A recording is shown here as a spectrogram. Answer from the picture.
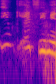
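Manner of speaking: high-pitched screechy voice.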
